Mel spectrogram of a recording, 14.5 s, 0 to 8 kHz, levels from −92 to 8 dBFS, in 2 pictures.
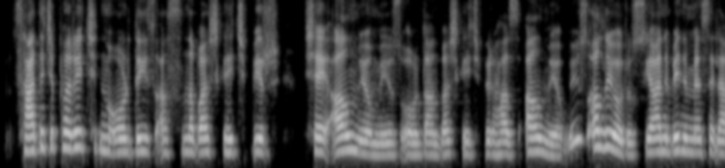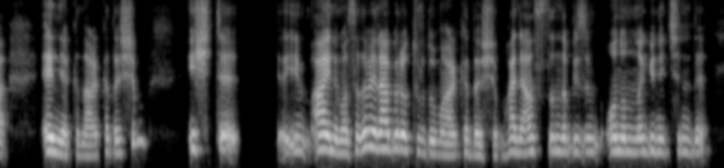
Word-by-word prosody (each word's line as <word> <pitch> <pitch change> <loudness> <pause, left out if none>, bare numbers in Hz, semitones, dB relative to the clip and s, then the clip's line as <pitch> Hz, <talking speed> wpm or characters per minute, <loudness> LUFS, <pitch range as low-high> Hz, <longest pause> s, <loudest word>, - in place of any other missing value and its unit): sadece 220 +4 +2
para 255 0 +3
için 255 -4 -4
mi - - -3
oradayız? 200 +2 0
Aslında 195 +1 -5
başka 200 0 -1
hiçbir 400 - -3 0.2
şey 205 -3 +2
almıyor 200 -3 +2
muyuz 160 0 -4
oradan? 165 0 -2
Başka 175 +1 -5
hiçbir 170 +1 -8
haz 170 -1 -3
almıyor 195 -7 0
muyuz? 380 +1 -3
Alıyoruz. 220 -12 +2
Yani, 200 0 +2
benim 210 -1 +3
mesela 190 -2 -2 0.3
en 205 -2 +9
yakın 165 -1 -1
arkadaşım, 190 - -4 0.4
işte, 450 -2 +1 0.4
eee, 425 -4 -3
emm, 205 - -6
aynı 225 -3 +6
masada 185 +7 +2
beraber 245 -2 +5
oturduğum 195 -6 +1
arkadaşım. 160 -1 -2
Hani, 200 -1 0
aslında 205 0 -2
bizim 205 0 -5
onunla 205 -1 +1
gün 205 0 -3
içinde 195 0 -6
200 Hz, 155 wpm, -25 LUFS, 180-215 Hz, 0.4 s, en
